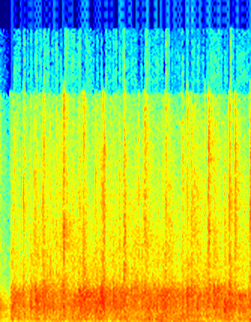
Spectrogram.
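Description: Lecture audience at Baylor breaks into steady, sustained applause, many hands clapping densely and evenly at full volume for the whole stretch.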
